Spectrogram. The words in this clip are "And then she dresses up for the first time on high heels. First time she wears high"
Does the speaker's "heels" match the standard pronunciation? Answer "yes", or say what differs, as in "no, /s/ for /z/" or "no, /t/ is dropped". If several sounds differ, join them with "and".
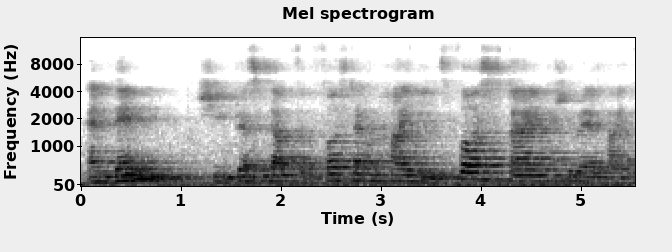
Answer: no, /l/ is dropped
